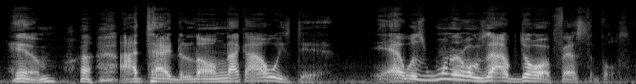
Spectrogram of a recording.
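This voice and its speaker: An actor playing an older, easygoing survivor and mechanic, gravelly and husky, talking in a folksy way. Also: male voice, medium pitch, heavily acted. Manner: folksy, reminiscing. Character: weathered, easygoing old male survivor and mechanic. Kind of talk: game voice acting, conversational.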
